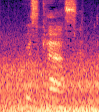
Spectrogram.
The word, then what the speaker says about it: Wiscasset: our lives again keep her busy whis casset Wiscasset oh Wiscasset it's always good to have somebody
